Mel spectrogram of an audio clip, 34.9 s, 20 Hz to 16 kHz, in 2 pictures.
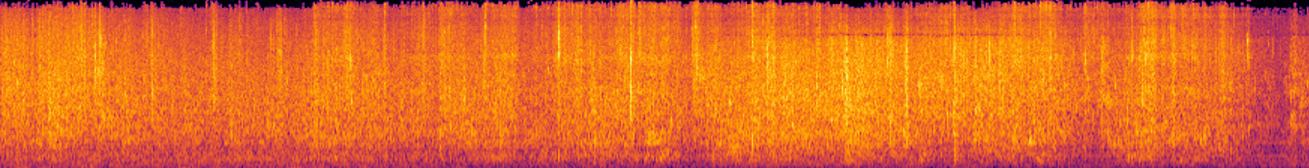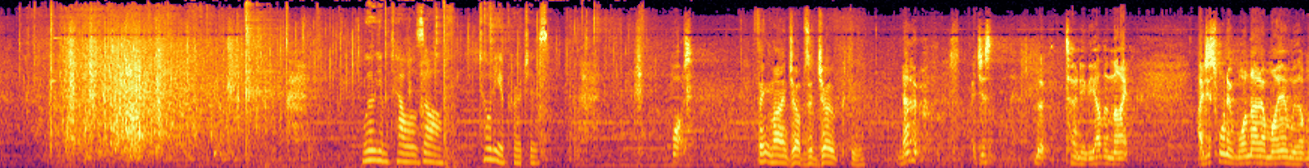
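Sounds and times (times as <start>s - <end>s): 
swimmer splashing through pool water: 0.0s - 25.4s
speech: 22.3s - 24.8s, 26.4s - 26.7s, 27.6s - 29.8s, 30.5s - 32.6s, 33.4s - 34.8s.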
